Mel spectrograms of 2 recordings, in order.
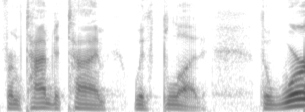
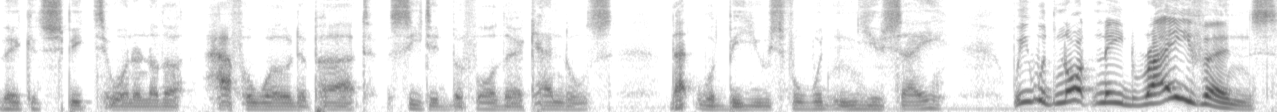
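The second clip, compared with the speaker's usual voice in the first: put-on, low, swooping British accent; 6 semitones lower, 3 dB quieter than usual. Rereading a passage George sent his editors, trying it better: British accent. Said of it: "I'll do a British accent".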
